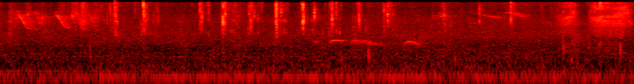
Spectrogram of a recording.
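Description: A person chewing a charcoal-grilled pig's trotter close to the microphone, with irregular sharp mouth clicks and smacks as they bite and chew.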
